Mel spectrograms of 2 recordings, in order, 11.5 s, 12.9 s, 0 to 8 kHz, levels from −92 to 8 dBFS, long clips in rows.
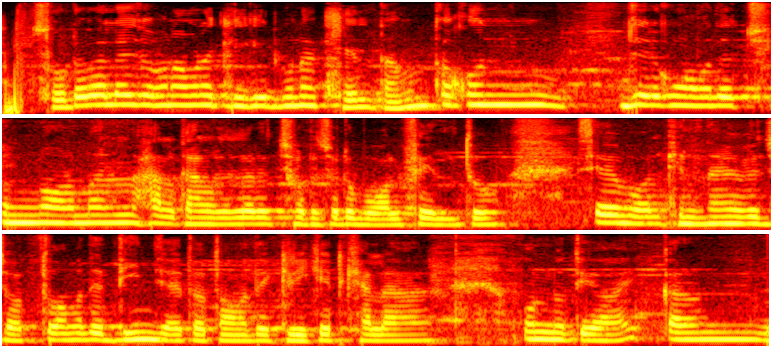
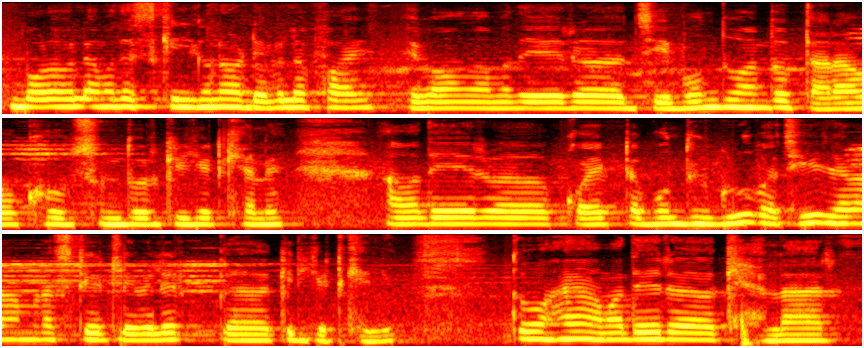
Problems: none marked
